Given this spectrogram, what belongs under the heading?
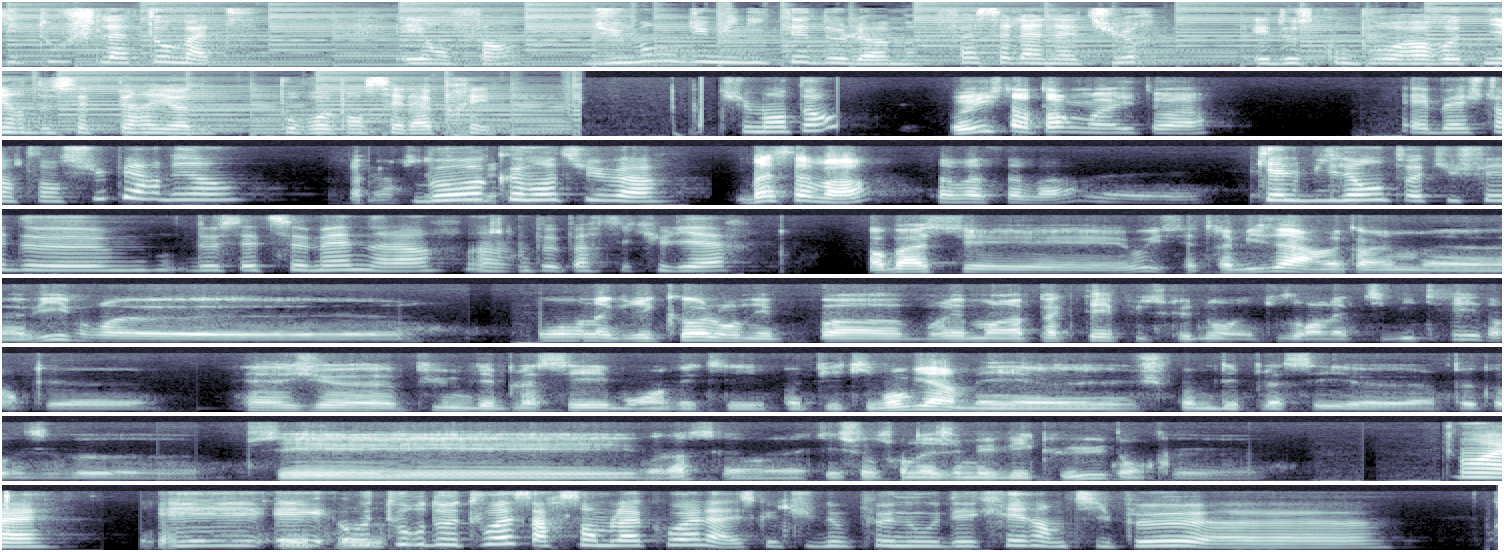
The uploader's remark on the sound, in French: Pas de visite sur le terrain mais une conversation tel enregistrée avec l’accord de l’agriculteur bien sûr. Excusez si la qualité sonore est moindre que dans les podcasts que vous avez l’habitude d’écouter.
